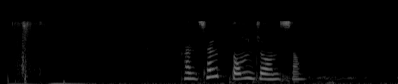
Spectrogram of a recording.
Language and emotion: Russian, positive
